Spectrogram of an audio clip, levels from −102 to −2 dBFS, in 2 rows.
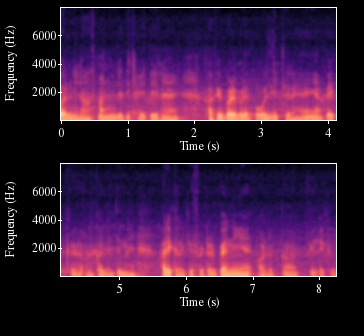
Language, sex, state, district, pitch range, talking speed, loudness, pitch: Hindi, male, Maharashtra, Nagpur, 105-120 Hz, 210 wpm, -22 LUFS, 110 Hz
